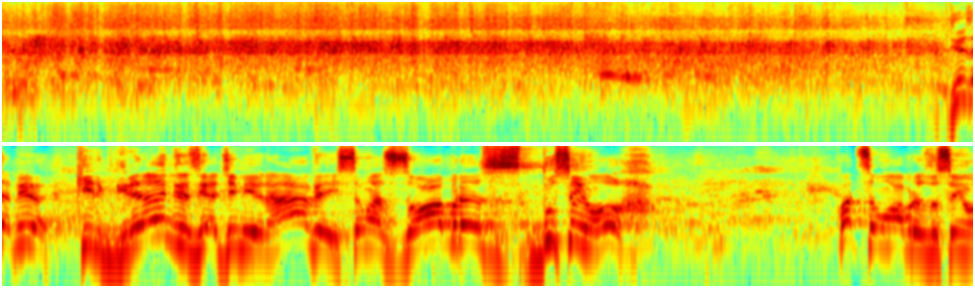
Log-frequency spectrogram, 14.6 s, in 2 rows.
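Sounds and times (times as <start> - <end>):
audience applause: 0.0 - 8.5
speech: 7.1 - 12.3, 13.6 - 14.5.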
